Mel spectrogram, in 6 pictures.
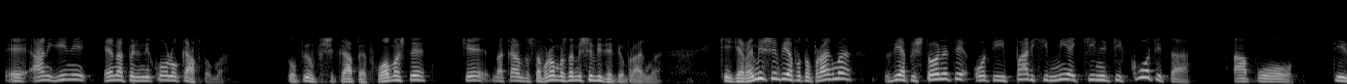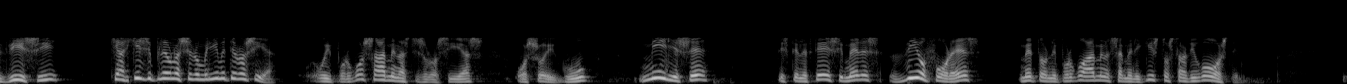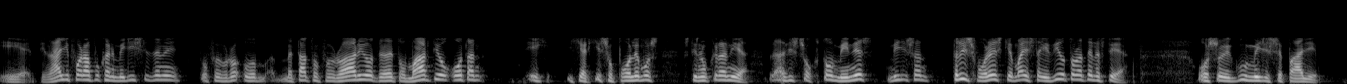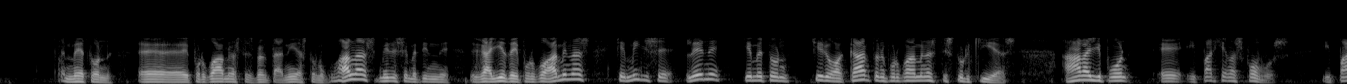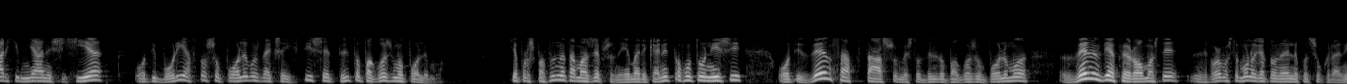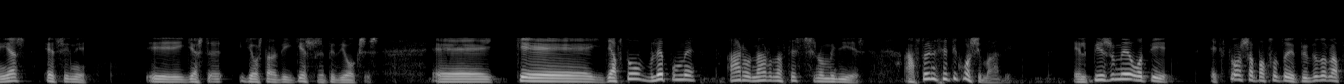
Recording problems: high frequencies cut off; severe; nothing above 3.5 kHz
muffled; very slightly; fading above 2.5 kHz

